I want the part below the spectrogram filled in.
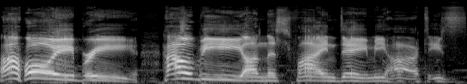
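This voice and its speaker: A man does a put-on character voice at a medium pitch. He goes at a very slow pace while faint music plays in the background. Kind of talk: stereotypical pirate speech. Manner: exaggerated, jovial.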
